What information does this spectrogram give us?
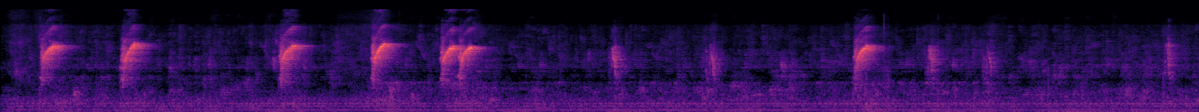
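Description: Young budgerigars give sharp, high chirps in loose, uneven bursts over a low steady hum.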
